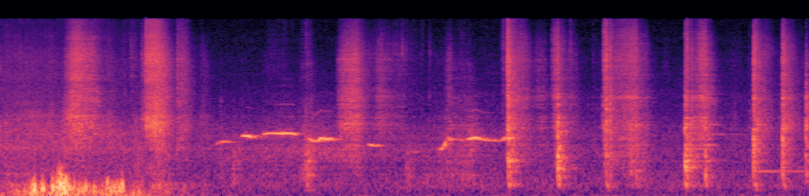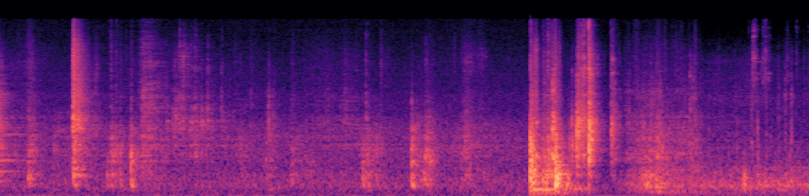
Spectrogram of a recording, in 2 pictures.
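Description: A man whistles a few wavering notes, then a shovel scrapes and scoops anthracite rice coal in a run of short, sharp strokes. There is a low rumble at the start and a louder clatter near the end.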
